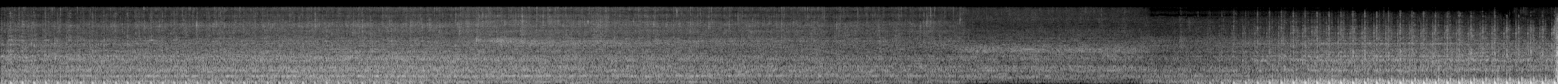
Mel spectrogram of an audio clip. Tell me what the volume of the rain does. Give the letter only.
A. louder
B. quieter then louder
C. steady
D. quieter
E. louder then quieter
D.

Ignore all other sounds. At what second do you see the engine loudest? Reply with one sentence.
The volume of the engine peaks at 15 seconds.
